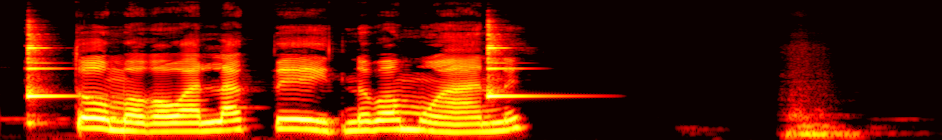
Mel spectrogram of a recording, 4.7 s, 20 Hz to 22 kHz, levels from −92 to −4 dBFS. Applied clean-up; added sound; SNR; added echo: classical method Wiener filter.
